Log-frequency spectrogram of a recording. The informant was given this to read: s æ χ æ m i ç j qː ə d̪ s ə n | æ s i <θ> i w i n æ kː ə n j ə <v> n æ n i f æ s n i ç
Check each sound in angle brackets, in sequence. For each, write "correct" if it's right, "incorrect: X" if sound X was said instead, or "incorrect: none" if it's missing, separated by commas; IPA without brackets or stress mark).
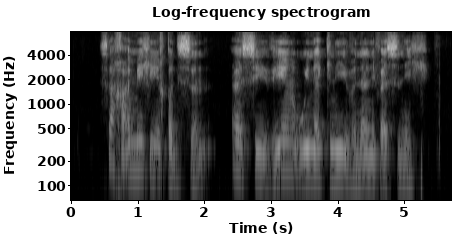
incorrect: ð, correct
